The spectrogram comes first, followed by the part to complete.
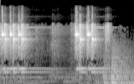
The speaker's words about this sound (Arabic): وبينما كان يتساومان رن جرس الباب.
